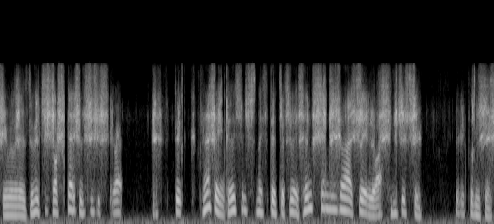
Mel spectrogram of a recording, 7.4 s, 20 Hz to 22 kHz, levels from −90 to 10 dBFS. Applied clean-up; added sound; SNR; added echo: neural diffusion model UNIVERSE++.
